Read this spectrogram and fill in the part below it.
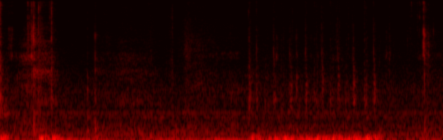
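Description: A few crisp key presses on a computer keyboard, deleting text during slide editing; sparse, close taps over a faint background hum, with no talk.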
